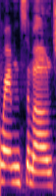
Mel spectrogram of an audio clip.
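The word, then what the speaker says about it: Raven-Symoné: But technically, if you want to pronounce it correctly, it's Raven Simone. But she said, if you continue saying Raven Simone, she said, don't trip.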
